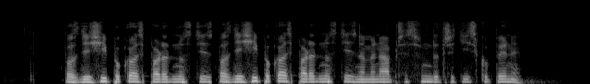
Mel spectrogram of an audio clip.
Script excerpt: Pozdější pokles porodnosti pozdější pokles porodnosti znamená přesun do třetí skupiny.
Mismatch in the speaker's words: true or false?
false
